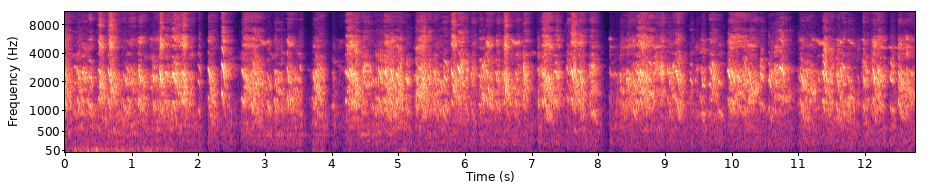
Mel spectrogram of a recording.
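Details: Crows outdoors give harsh, grating caws in rapid overlapping bursts, several birds calling at once with brief gaps, the noisy chorus running steadily for about thirteen seconds.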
